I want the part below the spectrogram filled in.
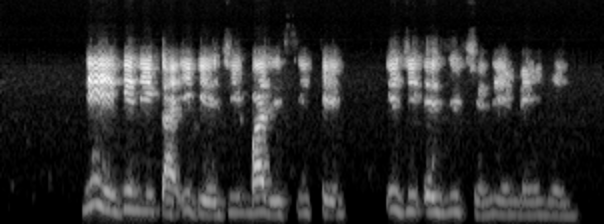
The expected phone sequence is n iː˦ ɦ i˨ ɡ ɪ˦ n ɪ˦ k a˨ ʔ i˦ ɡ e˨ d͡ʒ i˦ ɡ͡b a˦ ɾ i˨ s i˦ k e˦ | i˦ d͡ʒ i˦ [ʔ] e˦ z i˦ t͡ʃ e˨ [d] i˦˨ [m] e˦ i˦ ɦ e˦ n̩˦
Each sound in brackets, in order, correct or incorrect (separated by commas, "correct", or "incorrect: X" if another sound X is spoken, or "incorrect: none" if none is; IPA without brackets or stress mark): correct, incorrect: n, correct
